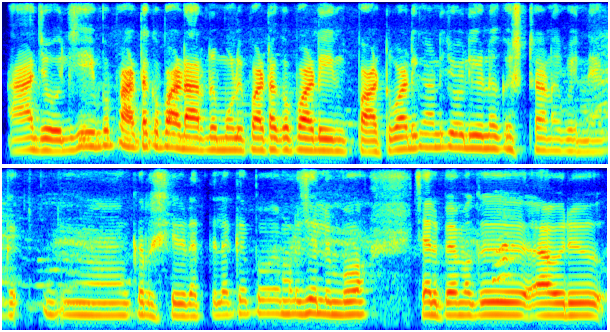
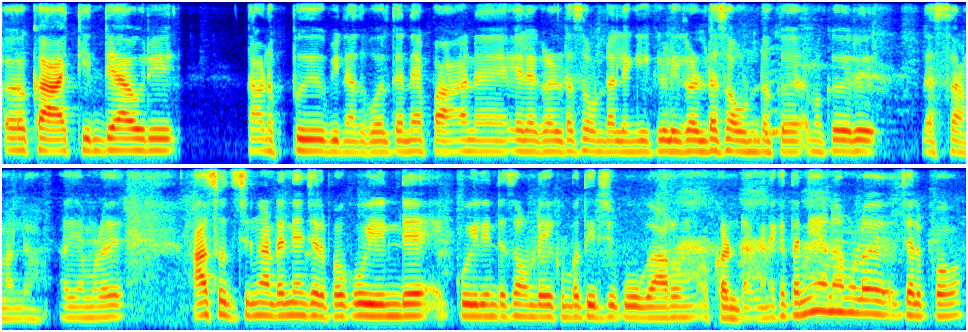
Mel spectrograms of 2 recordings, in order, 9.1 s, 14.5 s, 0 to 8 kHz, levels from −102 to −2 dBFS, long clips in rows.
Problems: background sounds at intervals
